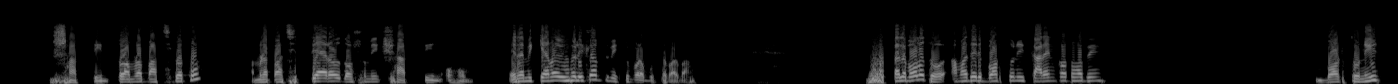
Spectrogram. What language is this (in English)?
Bangla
